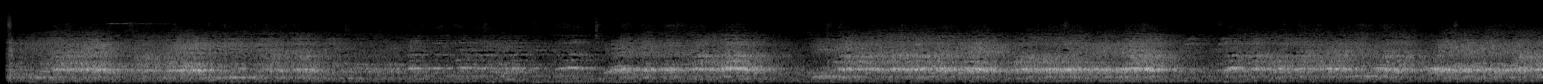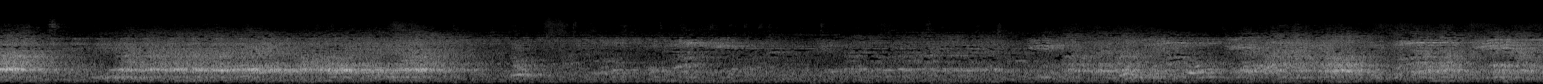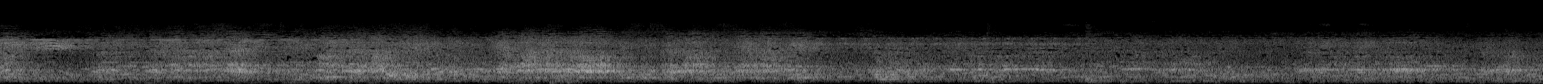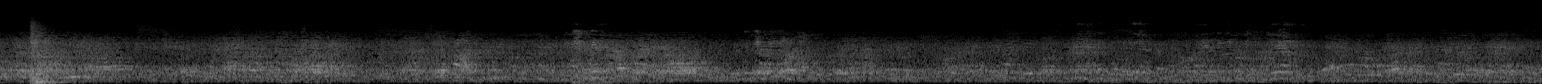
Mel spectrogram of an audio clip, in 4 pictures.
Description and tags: Athens-Street-Protest-Coronavirus-Lockdown-May-2020-20-39-51
Sounds of the crowd demonstrating against lockdown measures, in Kypselis, a municipality of Athens. May 2020, recorded with mobile phone.
protest, crowd, street, field-recording, city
